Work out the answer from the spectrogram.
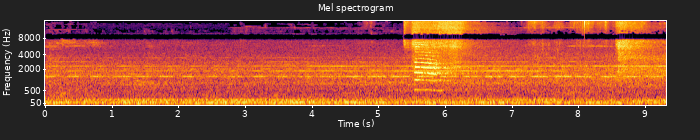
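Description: Train rolling along the rails with a steady low rumble and a thin steady high whine. A short tone, sliding slightly down in pitch, sounds about halfway through.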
